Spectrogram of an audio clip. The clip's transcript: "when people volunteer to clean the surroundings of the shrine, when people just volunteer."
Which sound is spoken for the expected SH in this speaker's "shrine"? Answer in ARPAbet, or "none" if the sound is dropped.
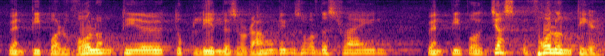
S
